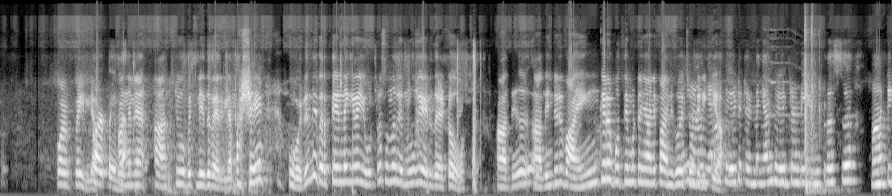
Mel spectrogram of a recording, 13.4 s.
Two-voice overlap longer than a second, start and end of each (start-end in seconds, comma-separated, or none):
none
